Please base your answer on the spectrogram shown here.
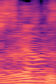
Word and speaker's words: scones: 2016 survey found that 51 percent of britons pronounce it to rhyme with gone whereas 42 percent pronounce it to rhyme with bone the former is a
